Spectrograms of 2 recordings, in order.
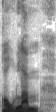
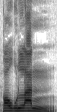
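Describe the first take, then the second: First: The ending n merges into a nasal m sound. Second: The ending n stays a separate n sound. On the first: The speaker calls it right. "jangan tapi dibaca qaulam" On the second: The speaker calls it wrong. "Jangan dibaca qaulan"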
